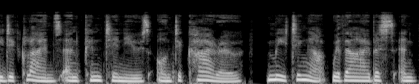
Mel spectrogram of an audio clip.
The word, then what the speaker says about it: Cairo: on the road to Cairo pronounced Cairo Illinois picking up a car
